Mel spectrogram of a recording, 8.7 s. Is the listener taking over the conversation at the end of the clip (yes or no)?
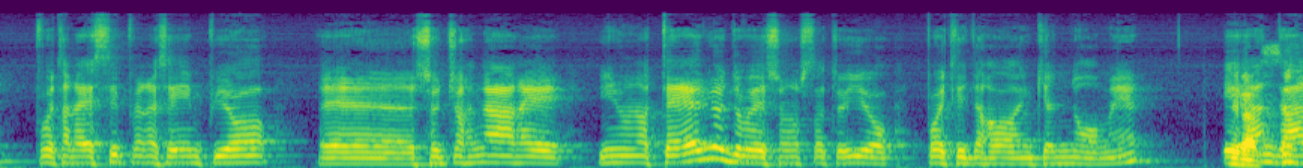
no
